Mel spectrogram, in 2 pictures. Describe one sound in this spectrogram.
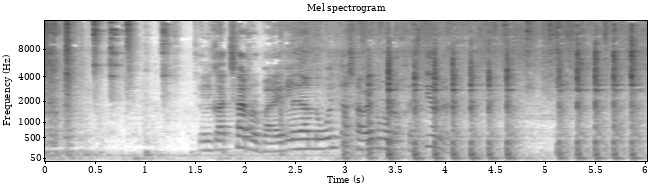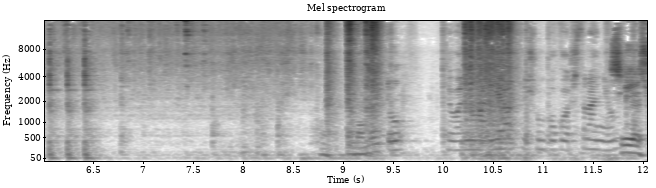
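A wooden spoon scrapes and stirs in a metal pot.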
